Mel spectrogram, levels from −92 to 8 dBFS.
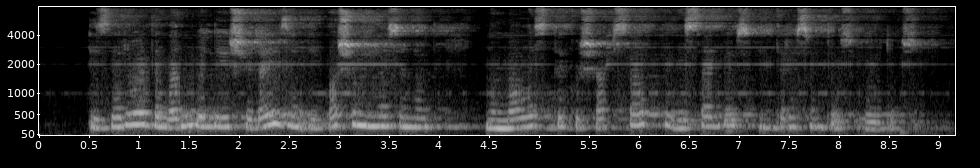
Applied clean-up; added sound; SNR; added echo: neural separator model SepFormer DNS4.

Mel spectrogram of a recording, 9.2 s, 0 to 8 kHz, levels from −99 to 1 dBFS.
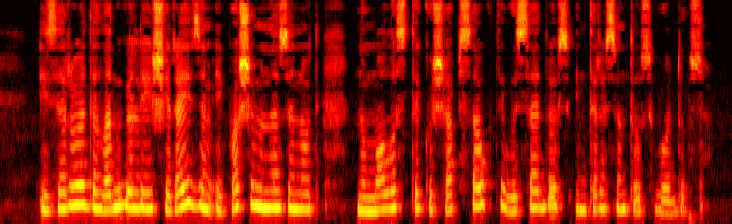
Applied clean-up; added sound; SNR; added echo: none; none; none; none.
